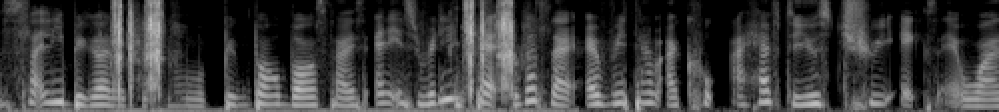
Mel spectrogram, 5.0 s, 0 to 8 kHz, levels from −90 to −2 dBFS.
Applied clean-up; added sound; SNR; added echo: neural diffusion model UNIVERSE++.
